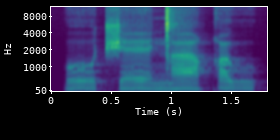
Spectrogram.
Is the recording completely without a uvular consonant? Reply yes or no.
no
